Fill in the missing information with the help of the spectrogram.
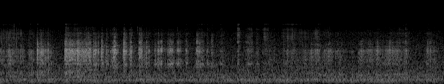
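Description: A porcelain pestle is ground and rubbed around the inside of a small, empty, hollow white glazed porcelain mortar held in the palm of a hand with long red-painted nails. The result is a continuous scratchy, gritty grinding with rapid, irregular rasping strokes, brightest in the midrange around 1.7 kHz. It swells louder in the first second, then settles into a steadier scrape.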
